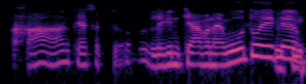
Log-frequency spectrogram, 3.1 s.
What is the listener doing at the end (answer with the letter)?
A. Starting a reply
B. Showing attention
B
